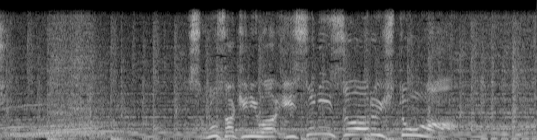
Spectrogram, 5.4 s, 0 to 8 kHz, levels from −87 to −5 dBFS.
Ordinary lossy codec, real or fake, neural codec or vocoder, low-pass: none; real; none; 7.2 kHz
